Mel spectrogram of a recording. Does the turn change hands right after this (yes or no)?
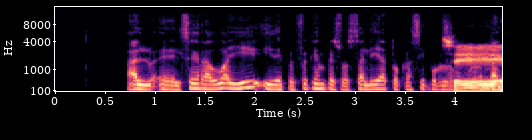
yes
